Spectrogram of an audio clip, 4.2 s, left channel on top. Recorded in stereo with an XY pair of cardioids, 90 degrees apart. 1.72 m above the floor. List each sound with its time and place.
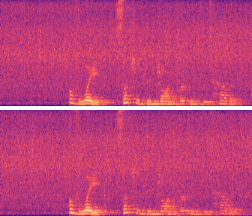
1.1 s a woman speaking: 25° right, 0.6 m; by 4.0 s 65° left, 2.5 m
